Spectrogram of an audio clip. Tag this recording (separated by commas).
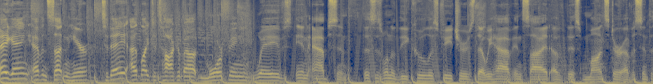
Speech, Music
